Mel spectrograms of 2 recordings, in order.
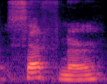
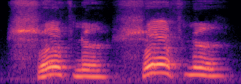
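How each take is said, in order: First: Said in the usual way. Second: High, loud, hammed-up "Seffner"; exaggerated town name. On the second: Shown as a demonstration.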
